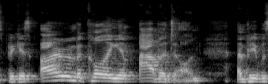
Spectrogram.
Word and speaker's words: Abaddon: um so it is um not it's not a badon it's Abaddon so it is like as Wade would call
